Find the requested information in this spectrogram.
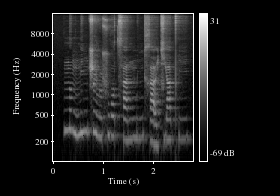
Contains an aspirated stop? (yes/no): yes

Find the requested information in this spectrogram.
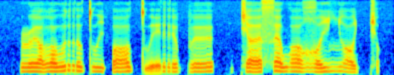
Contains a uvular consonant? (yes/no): yes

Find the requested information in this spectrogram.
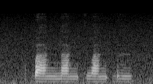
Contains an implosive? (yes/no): yes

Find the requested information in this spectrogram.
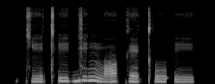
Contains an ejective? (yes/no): yes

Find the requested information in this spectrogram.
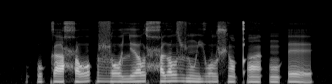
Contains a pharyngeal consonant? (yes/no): yes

